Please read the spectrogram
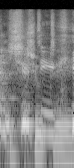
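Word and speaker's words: Ncuti: Yeah, Nshuti.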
